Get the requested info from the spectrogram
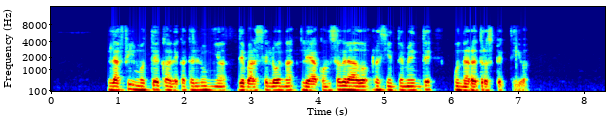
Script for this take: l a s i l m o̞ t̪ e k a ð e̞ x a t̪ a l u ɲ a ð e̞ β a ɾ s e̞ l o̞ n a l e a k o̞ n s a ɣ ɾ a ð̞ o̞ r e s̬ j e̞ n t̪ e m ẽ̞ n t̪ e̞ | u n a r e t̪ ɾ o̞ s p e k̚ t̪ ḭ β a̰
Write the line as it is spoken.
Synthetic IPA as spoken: l a f i l m o̞ t̪ e k a ð e̞ k a t̪ a l u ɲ a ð e̞ β a ɾ s e̞ l o̞ n a l e a k o̞ n s a ɣ ɾ a ð̞ o̞ r e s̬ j e̞ n t̪ e m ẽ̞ n t̪ e̞ | u n a r e t̪ ɾ o̞ s p e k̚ t̪ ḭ β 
